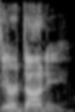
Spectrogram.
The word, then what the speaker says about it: Eridani: Is it Eridani? Oh, yeah, it's Eridani. Epsilon Eridani.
